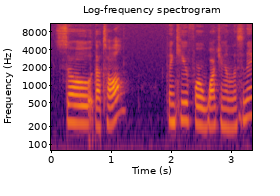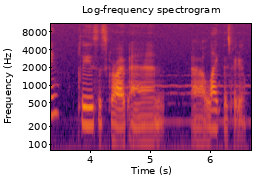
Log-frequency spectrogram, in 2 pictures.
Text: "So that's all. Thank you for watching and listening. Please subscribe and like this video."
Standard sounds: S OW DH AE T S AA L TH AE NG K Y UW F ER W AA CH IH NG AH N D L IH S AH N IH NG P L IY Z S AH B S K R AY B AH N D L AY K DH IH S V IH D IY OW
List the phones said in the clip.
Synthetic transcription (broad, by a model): S OW DH AE T S AA L TH AE NG K Y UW F ER W AA CH IH NG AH N L IH S AH N IH NG P L IY Z S AH B S K R AY B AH N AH L AY K DH IH S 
